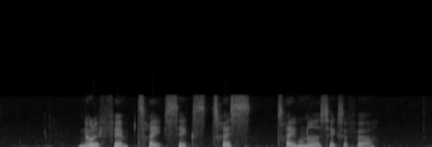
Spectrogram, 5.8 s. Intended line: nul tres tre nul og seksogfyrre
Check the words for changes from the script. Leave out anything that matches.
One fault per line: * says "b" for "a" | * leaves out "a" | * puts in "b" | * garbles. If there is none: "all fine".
* puts in "fem tre seks"
* says "hundrede" for "nul"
